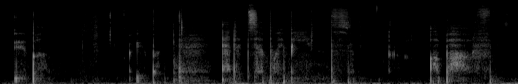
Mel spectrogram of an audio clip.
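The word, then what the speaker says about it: über: is you already saw it above okay so uber uber this is how it's pronounced uber and it simply means above above as in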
